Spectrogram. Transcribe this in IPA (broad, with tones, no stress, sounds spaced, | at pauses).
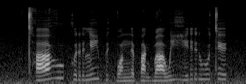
tʰ aː˨˦ v uː˦ k ʊ˨ r l iː˦ p e˨ ɡ͡b ɔ˨ n ɛ˨ p a˨ ɡ͡b aː˨ w i˦ ɣ i˨˦ r β u˦ t ɪ˦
